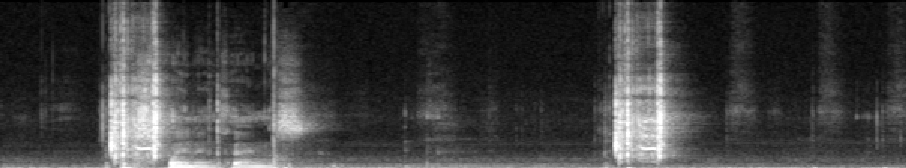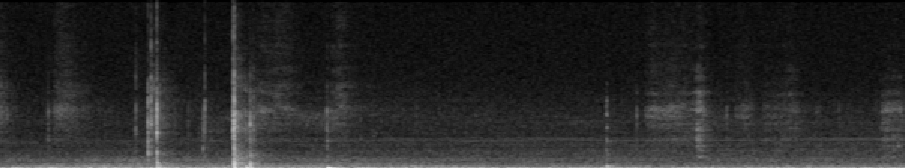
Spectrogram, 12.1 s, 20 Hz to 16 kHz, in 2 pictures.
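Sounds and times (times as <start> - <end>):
camera shutter sound effect: 0.7 - 1.2, 4.0 - 4.6.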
